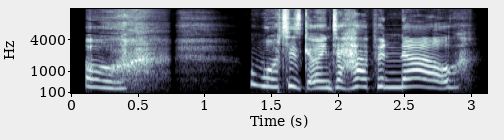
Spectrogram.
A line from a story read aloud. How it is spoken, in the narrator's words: She cried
